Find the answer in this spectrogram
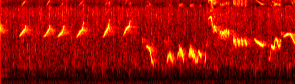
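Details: White-rumped shama song for training competition birds: a set of evenly spaced upslurred whistles, then lower warbled notes and a sudden high, descending flourish.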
